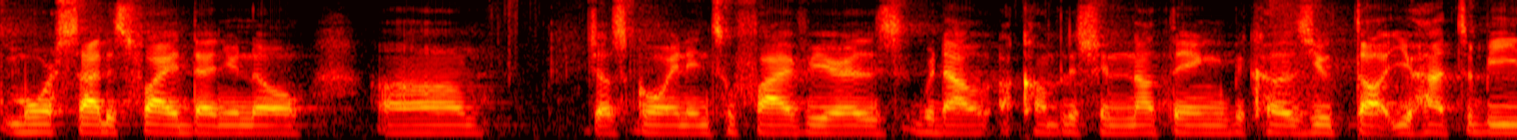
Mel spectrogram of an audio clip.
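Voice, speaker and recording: Young guy from nigeria raised in italy, chill rambling interview talk, pretty flat tone, lots of "you know". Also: mid-range voice, a little hiss or hum. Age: young adult. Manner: relaxed, rambling, many fillers and "you know". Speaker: interview guest, sneaker developer.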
